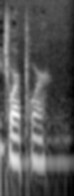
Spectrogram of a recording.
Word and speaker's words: torpor: They staked him, so he was in Topor. Topor. How's that word pronounced? I'm sorry. – Torpor. But the way you said it would have been like super like, I'm struggling with the English because I'm Welsh.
